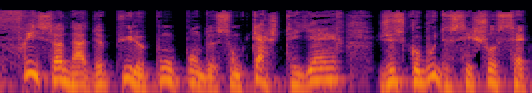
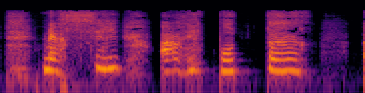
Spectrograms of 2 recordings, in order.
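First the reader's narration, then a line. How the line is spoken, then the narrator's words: Panting. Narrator (French): haleta-t-il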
